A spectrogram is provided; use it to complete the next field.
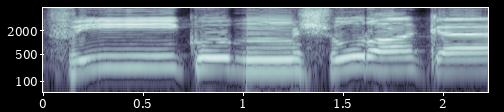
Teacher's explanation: চার আলিফ টান দিয়ে শেষে শক্ত করতে হবে হামজার উচ্চারণটা শুধু শক্ত করলে আদায় হবে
